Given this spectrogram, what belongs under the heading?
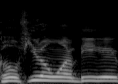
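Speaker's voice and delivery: angry, loud, shrill screaming. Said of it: "screaming at me".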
